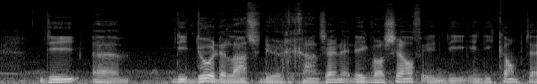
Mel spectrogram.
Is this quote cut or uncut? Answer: uncut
